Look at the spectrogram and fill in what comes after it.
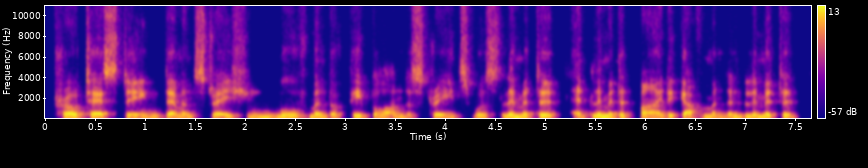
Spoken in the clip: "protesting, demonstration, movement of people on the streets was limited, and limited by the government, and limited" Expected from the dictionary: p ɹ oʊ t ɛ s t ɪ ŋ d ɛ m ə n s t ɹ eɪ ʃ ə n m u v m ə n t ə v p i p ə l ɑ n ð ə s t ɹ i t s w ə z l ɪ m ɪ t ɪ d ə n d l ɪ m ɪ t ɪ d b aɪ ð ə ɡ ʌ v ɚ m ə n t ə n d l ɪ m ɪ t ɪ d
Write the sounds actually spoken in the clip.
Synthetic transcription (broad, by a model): p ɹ oʊ t ɛ s t ɪ ŋ d ɛ m ə n s t ɹ eɪ ʃ ə n m u v m ə n t ə v p i p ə l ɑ n ð ə s t ɹ i t s w ə z l ɪ m ɪ t ɪ d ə n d l ɪ m ɪ t ɪ d b aɪ ð ə ɡ ʌ v ɚ m ə n t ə n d l ɪ m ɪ t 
